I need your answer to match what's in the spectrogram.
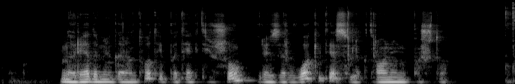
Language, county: Lithuanian, Alytus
